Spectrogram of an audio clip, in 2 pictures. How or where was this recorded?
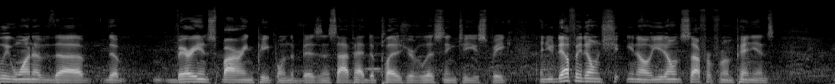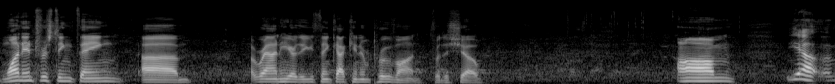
busy venue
